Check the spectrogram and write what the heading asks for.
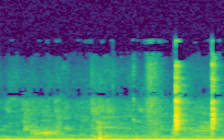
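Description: Quiet kitchen room tone with a steady low electrical hum, and two faint clicks, one about a second in and one near the end.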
